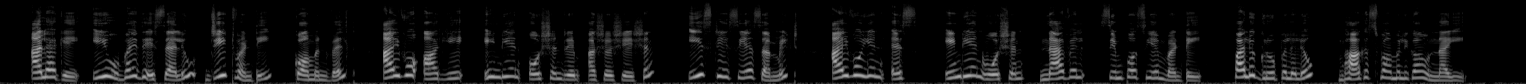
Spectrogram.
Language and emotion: Telugu, neutral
